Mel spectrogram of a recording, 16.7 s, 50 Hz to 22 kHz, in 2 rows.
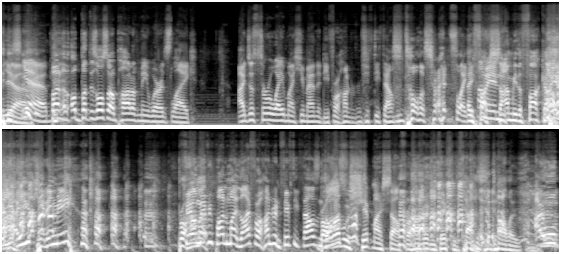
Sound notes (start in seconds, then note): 8.1 all laughing; 10.1 Garnt laughing; 15.6 Joey and Garnt laughing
